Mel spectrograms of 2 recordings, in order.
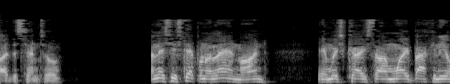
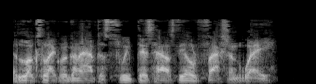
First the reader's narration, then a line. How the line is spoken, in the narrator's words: he grumbled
